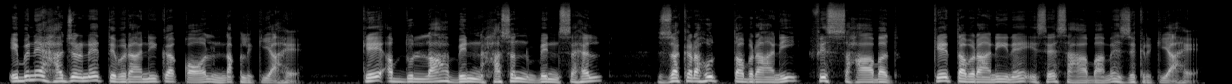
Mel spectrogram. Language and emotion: Urdu, neutral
